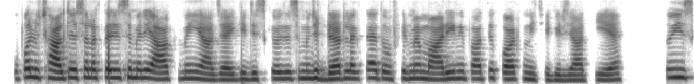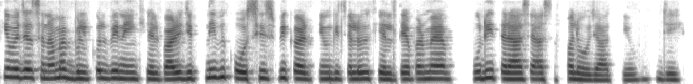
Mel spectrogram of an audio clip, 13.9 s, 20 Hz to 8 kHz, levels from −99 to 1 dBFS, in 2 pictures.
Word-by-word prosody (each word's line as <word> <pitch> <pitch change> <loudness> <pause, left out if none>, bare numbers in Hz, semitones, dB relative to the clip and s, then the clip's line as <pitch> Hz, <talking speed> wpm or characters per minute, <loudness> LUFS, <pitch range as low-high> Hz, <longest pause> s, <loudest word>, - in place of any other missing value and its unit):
ऊपर 285 +5 +3
उछालते 260 -1 +4
ऐसा 270 +1 +2
लगता 265 0 +2
है - - +5
जैसे 265 +2 +1
मेरी 265 -1 +3
आँख 220 -2 +3
में 240 +1 -2
ही 240 - -1
आ 200 -3 +2
जाएगी 200 +2 0
जिसकी 215 +3 -4
वजह 230 0 0
से 235 +2 -6
मुझे 245 +1 +3
डर 220 +1 +3
लगता 240 +1 -1
है 260 - +2
तो 235 -2 -2
फिर 240 +2 -5
मैं 240 0 0
मार 205 -1 +2
ही 230 - +2
नहीं 240 0 -2
पाती 225 +2 -2
हूँ - - -12
कॉर्क 220 -1 +2
नीचे 205 -3 -4
गिर 180 0 -3
जाती 185 +1 -3
है। 190 +1 0 0.5
तो 275 - -4
इसकी 280 +1 0
वजह 275 -1 +4
से 255 -1 -4
न 235 +1 0
मैं 275 -2 +2
बिल्कुल 230 +2 0
भी 245 +1 +2
नहीं 225 -1 0
खेल 215 -1 -3
पा 210 0 +3
रही 220 - +3
जितनी 235 +5 0
भी 290 - +3
कोशिश 235 0 0
भी 265 - +2
करती 225 -2 -1
हूँ 220 - -1
कि 220 - -2
चलो 220 +2 -1
खेलते 215 -2 -2
हैं 215 - -2
पर 220 0 -2
मैं 225 0 +2
पूरी 230 +3 -2
तरह 215 -1 +4
से 215 +1 -4
असफल 215 +1 -3
हो 195 -2 +1
जाती 180 0 -5
हूँ। 185 +1 -7 0.2
जी। 200 -1 -5
225 Hz, 275 wpm, -25 LUFS, 215-250 Hz, 0.5 s, है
